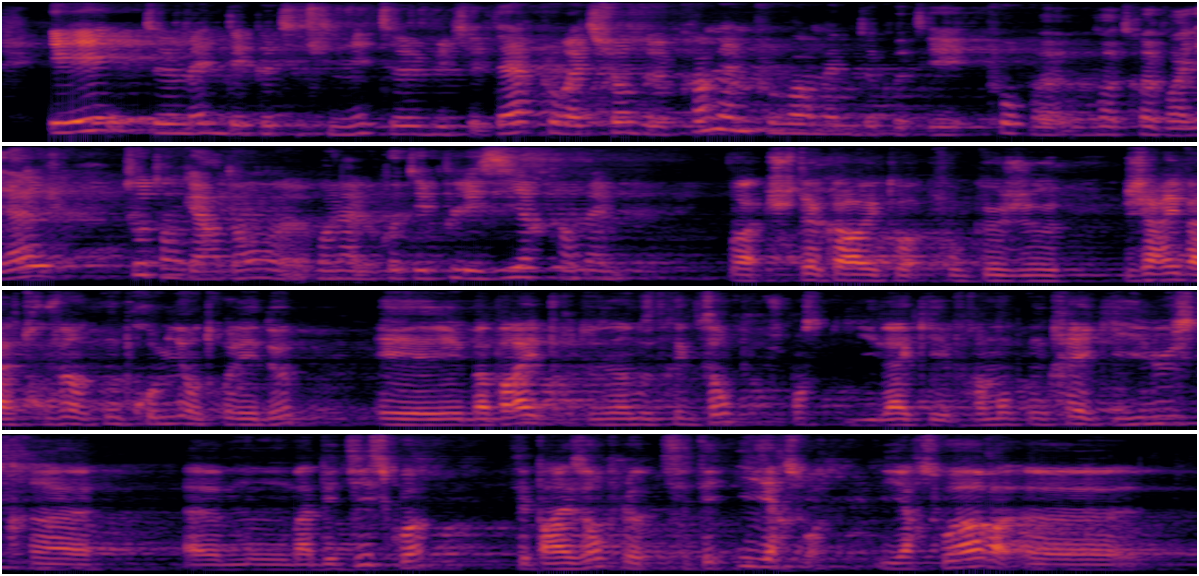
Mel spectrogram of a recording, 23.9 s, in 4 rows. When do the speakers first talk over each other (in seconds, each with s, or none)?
none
